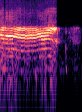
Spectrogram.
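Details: Infant crying hard: a loud, sustained, high-pitched cry that breaks off into a brief catch and quieter whimper.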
